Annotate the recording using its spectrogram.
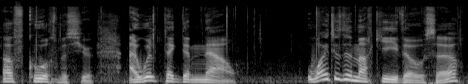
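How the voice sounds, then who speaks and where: A man playing a dutiful French guard in an audio drama, deferential and halting in manner. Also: medium pitch, very animated, a little mellow. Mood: deferential, unsure.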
